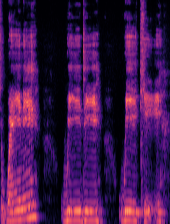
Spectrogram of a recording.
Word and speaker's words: veni vidi vici: of messed up because all of our bees are gonna have to be W sounds and the C in that third word that you'll hear pronounced is vici that C has to be a hard cuss and as we now know so this phrase will be pronounced weyni wedi vici weyni wedi vici okay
